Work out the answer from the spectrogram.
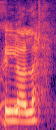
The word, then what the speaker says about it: lol: Lol. There's an emphasis on the last L.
